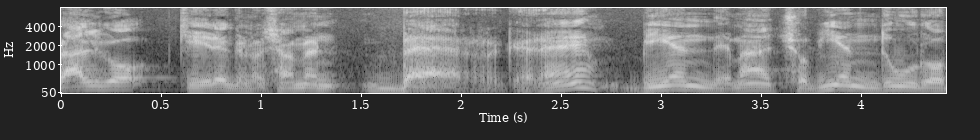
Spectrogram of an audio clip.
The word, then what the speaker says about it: Berger: joven de familia aristocrática, le explica que Berger se puede pronunciar Berger, pero que es francés. En cambio, Berger da duro, da alemán, le dice.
